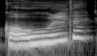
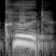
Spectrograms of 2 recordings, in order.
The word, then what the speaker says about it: could: es Cut y también no lo pronunciamos como could sino cool básicamente podríamos decir que la o desaparece y bueno el significado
